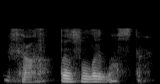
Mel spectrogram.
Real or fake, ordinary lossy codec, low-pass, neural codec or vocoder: fake; none; 5.4 kHz; autoencoder, 22.05 kHz, a latent of 192 numbers a frame, VITS, trained on one speaker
